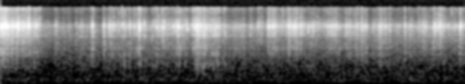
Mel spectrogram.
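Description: Long painted fingernails scratch and rub across the rows of soft plastic bristles on a small, solid, pink plastic brush held in one hand. The result is a quiet, bright, crinkly scratching made of dense rapid ticks, loudest in the first moment and then continuing at a steady, softer level with almost no low end.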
